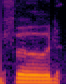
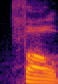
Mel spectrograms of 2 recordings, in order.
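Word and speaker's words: pho: I love like Asian food. Um like I'm really big into I'm really big into it's spelled fo, but it's pronounced f. I'm really big into f.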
